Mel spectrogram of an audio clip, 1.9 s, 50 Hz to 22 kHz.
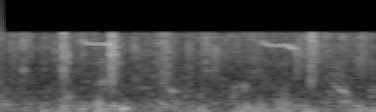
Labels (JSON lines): {"label": "biophony, dolphin", "recorder": "SoundTrap 500"}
